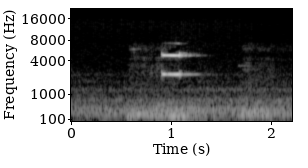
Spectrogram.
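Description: A single short, high beep about a second in, over faint background hiss.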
